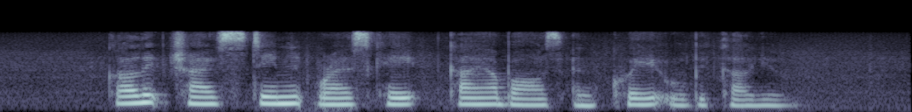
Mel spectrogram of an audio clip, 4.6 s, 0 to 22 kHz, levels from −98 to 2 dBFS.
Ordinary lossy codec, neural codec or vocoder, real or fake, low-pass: none; codec, 16 kHz, 1 kbps, X-Codec, WavLM features, trained on Multilingual LibriSpeech; fake; none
